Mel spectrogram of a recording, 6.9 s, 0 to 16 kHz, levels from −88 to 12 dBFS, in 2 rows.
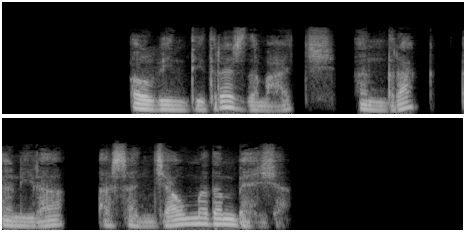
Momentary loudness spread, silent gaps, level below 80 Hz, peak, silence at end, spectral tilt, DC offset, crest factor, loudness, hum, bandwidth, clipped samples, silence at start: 10 LU; 2.21-2.27 s, 2.52-2.63 s, 3.13-3.20 s, 3.26-3.44 s, 3.95-4.18 s; -50 dBFS; -4 dBFS; 1.3 s; -6 dB/octave; under 0.1%; 20 dB; -23 LUFS; none; 7.6 kHz; under 0.1%; 0.95 s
